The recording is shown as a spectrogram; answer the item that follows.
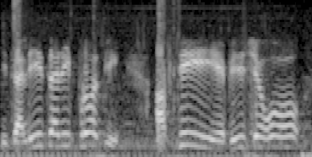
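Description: There is noticeable background noise. A man speaks at a fairly slow pace with ordinary pitch variation. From northern Greece, Pella. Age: 80s+. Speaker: retired immigrant miner and barber. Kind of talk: interview testimony.

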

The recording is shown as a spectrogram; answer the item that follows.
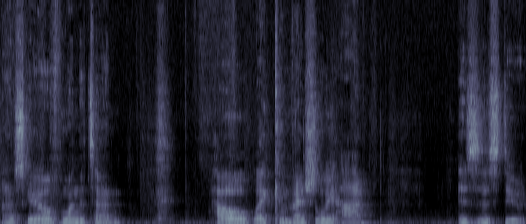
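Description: Long, frequent pauses break up a man's fairly slow delivery. His pitch is very deep and low, with ordinary variation. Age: 20s. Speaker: comedian guest. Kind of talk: casual chat, interview.

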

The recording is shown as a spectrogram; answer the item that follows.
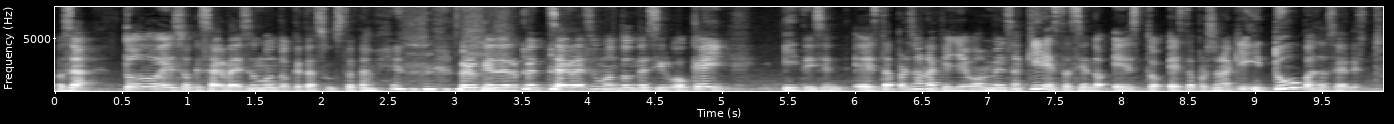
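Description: A woman talking at a very fast pace with ordinary pitch variation, amid noticeable background noise. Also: medium pitch for a woman. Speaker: podcast host. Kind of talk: casual chat. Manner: animated.

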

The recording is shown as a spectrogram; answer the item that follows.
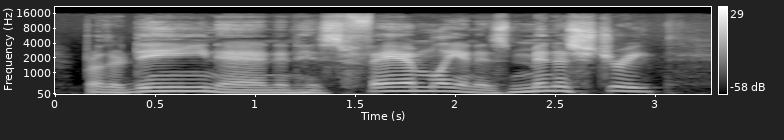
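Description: A man speaks at a moderate pace in a normal speaking voice, with lively intonation. The recording is very clean, with a silent background. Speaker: pastor. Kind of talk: Bible study discussion.

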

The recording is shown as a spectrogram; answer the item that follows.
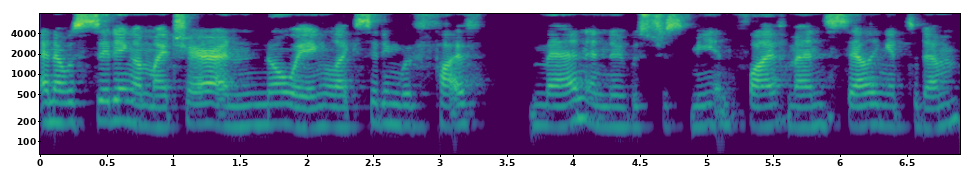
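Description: A woman's fairly low voice at a moderate pace, monotone and flat in intonation. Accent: German. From Germany. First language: German. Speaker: business coach and healer. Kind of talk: casual interview chat.

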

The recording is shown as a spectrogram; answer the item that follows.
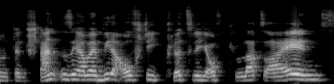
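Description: A woman's bright, sharp tone. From Berlin. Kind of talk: casual chat.

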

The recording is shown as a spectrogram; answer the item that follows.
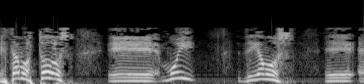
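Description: Very wide pitch swings from a man, with noticeable background noise. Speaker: radio host. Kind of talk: interview.

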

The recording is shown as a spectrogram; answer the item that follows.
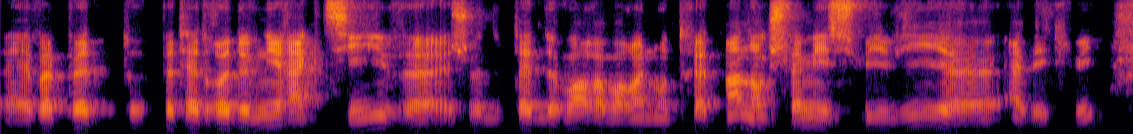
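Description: A man speaks at a very fast pace. The sound is dry and close with no echo. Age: 50s. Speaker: leukemia patient sharing experience. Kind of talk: interview testimony. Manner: halting, many hesitations.

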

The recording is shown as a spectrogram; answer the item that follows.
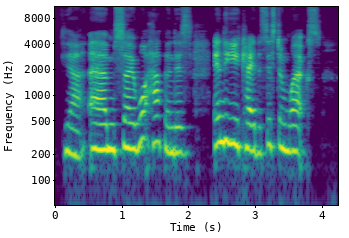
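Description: On a very clean recording with a silent background, a woman with an English accent speaks in monotone, flat intonation. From England. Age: 20s. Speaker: consultant. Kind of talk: casual interview.

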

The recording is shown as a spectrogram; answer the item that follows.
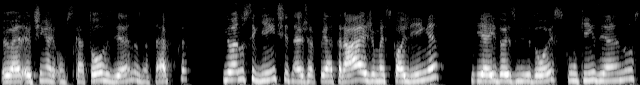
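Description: At a fairly slow pace, a woman with a fairly high pitch and ordinary pitch variation speaks in an ordinary speaking voice. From Florianópolis, southern Brazil. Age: 20s. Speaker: professional triathlete and running coach. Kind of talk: podcast interview.

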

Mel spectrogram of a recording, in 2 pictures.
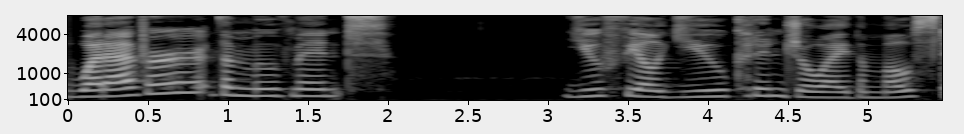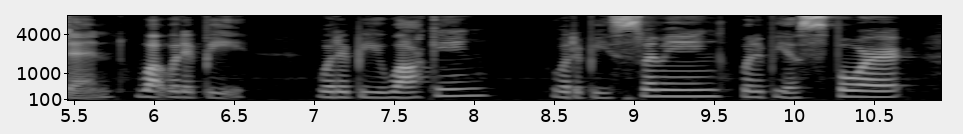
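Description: An ordinary speaking voice at a fairly slow pace with ordinary pitch variation, in a very clean recording with a silent background. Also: woman, fairly high pitch for a woman. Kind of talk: guided movement meditation, warm wellness-coach pep talk. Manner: soothing, encouraging, gently paced with an upbeat, empowering tone.

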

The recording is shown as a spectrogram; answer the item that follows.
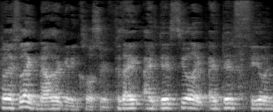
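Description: A man at a very fast pace. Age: 30s. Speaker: podcast co-host, vet tech. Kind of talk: casual chat.

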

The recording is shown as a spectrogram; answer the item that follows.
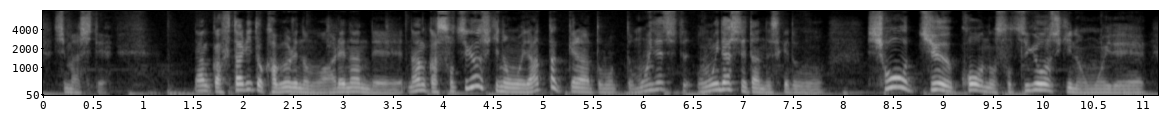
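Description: At a moderate pace, a man with a fairly high pitch speaks in very wide pitch swings. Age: 30s. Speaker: theatre director and playwright. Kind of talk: solo podcast talk. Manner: casual.

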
